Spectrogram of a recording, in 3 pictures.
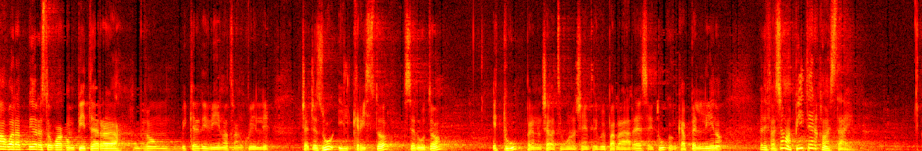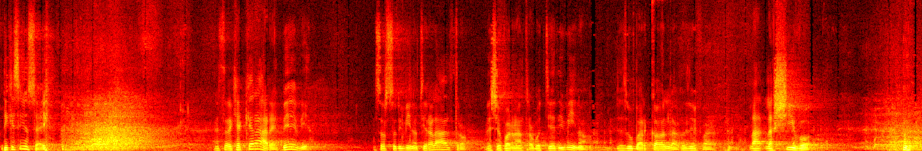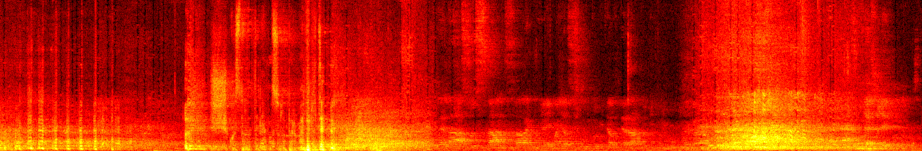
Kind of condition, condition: setting, live audience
